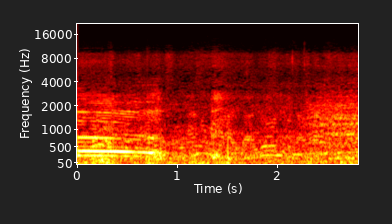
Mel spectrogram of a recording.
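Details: Jumbo superior cattle at Bateni, Indonesia, during loading onto a truck and unloading; a short, flat, low moo opens the clip, followed by a man speaking over background noise.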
